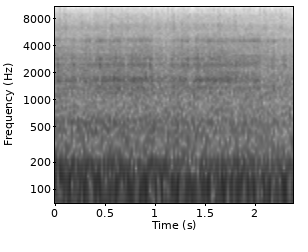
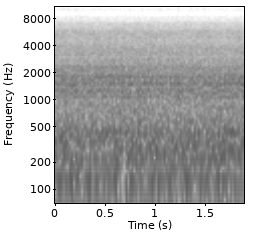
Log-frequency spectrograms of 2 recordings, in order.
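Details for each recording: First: Ford F-150 5.4 3-valve V8 with cam phaser and timing chain problems: rough lumpy idle; unplugging injectors on one bank made no difference, so none of those cylinders is firing. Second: Ford F150 5.4 3-valve V8 after cam phaser and timing chain replacement, idling with microphone right at the exhaust: steady even rumble and hiss, no rattle or ticking; normal idle.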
